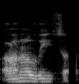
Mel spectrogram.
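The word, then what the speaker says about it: Annalisa: card just for clarity oh your name is pronounced Anna Anna Lisa oh Anna Lisa I said Anna Lisa hunts Anna Lisa what a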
